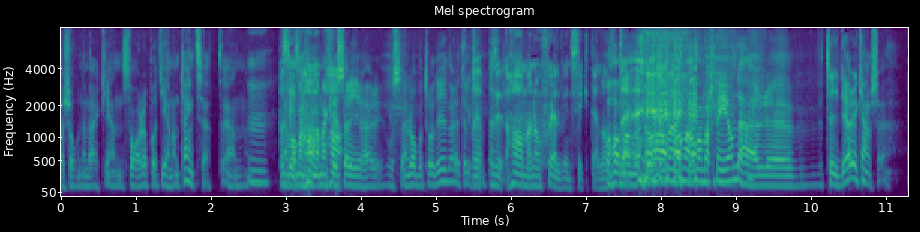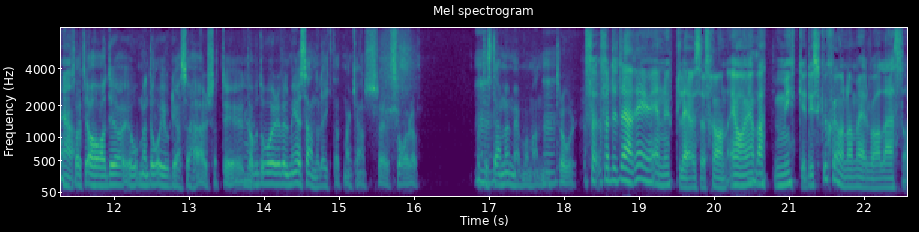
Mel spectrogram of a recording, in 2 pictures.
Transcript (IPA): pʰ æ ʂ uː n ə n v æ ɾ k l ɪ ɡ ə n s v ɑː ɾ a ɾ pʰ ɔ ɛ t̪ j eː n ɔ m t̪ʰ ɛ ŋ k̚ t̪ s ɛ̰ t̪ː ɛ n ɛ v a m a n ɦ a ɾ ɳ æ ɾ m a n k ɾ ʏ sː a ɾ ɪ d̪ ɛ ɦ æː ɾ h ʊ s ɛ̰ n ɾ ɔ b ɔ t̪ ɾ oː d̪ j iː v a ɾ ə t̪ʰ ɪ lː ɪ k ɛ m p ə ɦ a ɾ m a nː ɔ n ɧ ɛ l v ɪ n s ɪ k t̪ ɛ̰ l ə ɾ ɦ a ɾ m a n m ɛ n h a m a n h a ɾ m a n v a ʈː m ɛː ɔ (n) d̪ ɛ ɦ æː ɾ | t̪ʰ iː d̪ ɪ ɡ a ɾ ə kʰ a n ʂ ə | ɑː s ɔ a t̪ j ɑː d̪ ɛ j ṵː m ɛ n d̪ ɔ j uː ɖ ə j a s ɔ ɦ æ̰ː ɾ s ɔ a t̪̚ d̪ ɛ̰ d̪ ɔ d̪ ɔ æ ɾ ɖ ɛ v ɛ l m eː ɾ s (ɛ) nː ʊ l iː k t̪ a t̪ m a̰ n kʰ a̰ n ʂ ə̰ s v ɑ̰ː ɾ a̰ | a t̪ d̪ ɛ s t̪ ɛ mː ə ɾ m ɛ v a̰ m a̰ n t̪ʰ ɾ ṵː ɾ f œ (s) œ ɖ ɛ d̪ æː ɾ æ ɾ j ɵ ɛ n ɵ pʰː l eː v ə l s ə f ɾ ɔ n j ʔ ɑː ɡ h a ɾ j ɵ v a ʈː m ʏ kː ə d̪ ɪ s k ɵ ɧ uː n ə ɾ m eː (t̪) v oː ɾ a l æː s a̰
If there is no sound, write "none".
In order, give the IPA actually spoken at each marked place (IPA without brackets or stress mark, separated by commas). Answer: m, a, f, d̪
